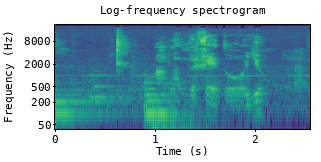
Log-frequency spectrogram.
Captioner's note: snap fingers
